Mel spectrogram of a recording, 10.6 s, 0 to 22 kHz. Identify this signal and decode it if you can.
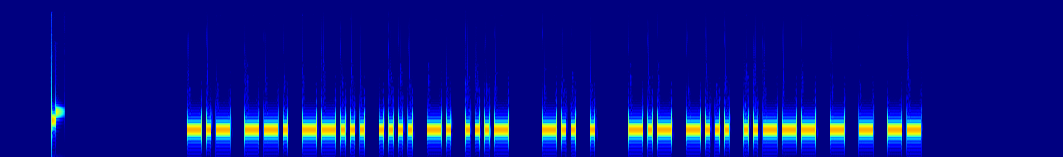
Morse code, heard as a keyed tone, about 25 wpm, 700 Hz. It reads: KG7HNV DE KB2TTM
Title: USA Callsign DE Callsign - 6 Characters - 25wpm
